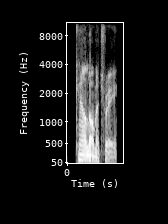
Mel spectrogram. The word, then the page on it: coulometry: British English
